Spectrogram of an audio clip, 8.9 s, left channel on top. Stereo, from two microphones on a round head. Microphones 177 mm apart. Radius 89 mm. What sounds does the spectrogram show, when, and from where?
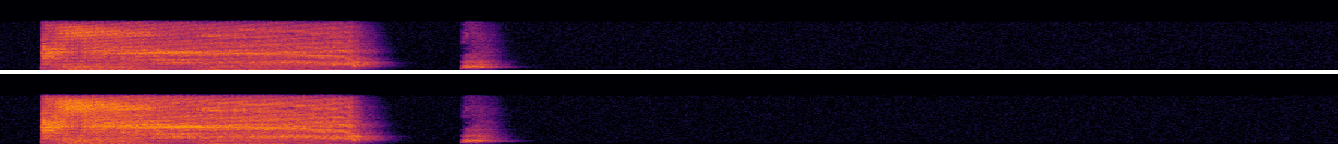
0.3 s a scream: 30° right (ahead or behind), 0.9 m; by 2.5 s 25° right (ahead or behind), 2.0 m
3.1 s a dog barking: 25° left (ahead or behind), 6.5 m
